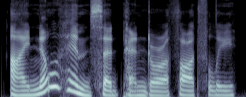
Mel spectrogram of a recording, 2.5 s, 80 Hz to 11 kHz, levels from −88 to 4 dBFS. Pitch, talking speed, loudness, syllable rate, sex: 170 Hz, 145 wpm, -18 LUFS, 4.5 syllables/s, female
